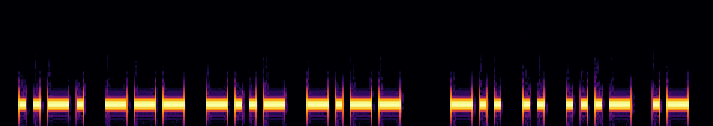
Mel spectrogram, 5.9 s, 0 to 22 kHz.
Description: Morse code, heard as a keyed tone, about 20 wpm, 700 Hz. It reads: FOXY DIVA
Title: Pangram Challenge v2 - 20wpm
